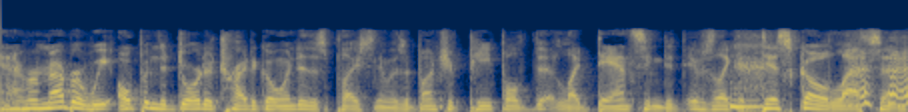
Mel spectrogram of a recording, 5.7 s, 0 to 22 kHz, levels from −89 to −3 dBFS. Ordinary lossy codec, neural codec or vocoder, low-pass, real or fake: MP3, 48 kbps; none; 7.2 kHz; real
